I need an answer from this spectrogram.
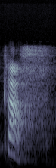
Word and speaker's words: calf: Now for letter L to be silent, if it comes after the vowels, it is not pronounced. For example, calf, half, it is not half, it is half.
